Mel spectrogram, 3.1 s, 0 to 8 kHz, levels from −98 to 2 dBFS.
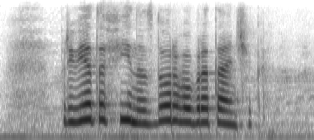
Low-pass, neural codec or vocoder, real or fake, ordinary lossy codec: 7.2 kHz; none; real; Opus, 24 kbps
